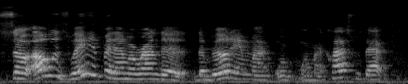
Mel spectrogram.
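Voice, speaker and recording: A woman speaks over noticeable background noise. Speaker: vlogger. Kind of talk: storytelling vlog. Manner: fast; animated.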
